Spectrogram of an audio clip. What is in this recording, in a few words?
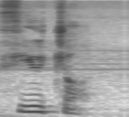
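"future", Nigerian Pidgin, male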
